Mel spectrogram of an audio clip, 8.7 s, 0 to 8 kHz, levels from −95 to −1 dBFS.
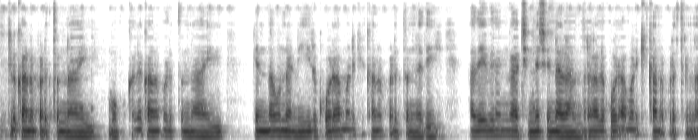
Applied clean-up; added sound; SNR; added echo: neural mask model DeepFilterNet 3.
